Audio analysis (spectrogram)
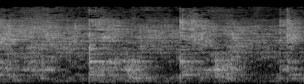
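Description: Papaya and carrot pieces stirred in hot oil for lentil dal, a steady close scraping and sizzling texture with a few sharper scrapes of the utensil against the pan, no talking.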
